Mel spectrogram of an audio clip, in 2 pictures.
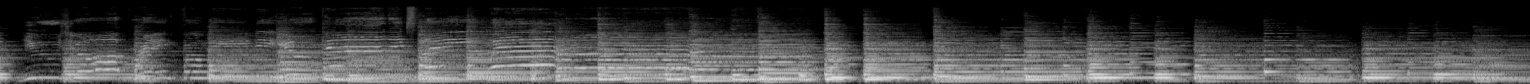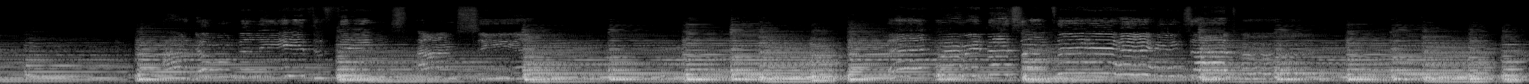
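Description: Upright piano playing an instrumental passage of a song, with a sliding, wavering melody line over it at times.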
